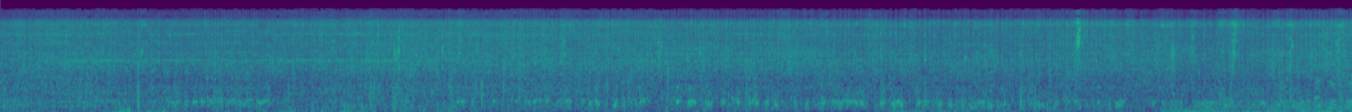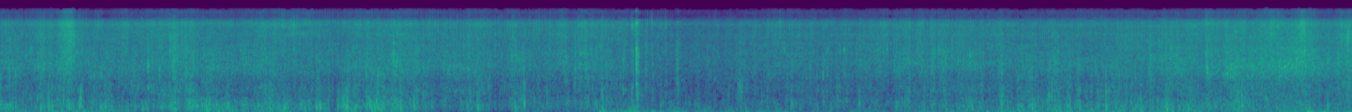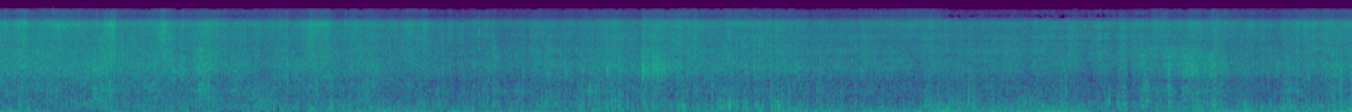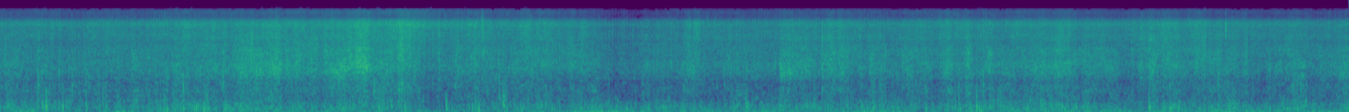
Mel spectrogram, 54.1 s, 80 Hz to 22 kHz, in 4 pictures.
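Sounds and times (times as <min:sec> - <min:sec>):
wind noise on microphone: 0:00.0 - 0:54.0
tyres crunching on snow: 0:09.2 - 0:54.0.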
